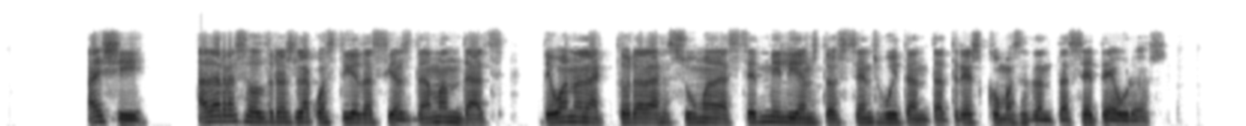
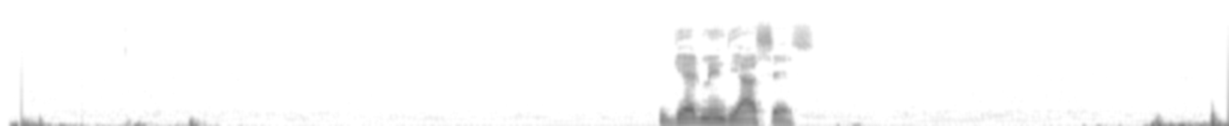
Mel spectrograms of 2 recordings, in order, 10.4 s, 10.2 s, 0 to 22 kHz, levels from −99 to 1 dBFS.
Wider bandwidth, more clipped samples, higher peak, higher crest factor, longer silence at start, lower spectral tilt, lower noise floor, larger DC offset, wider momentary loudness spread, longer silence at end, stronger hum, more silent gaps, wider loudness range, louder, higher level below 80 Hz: second, 8 kHz vs 9.4 kHz; neither; first, 0 dBFS vs -36 dBFS; about the same, 18 dB vs 20 dB; first, 0.75 s vs 0.1 s; about the same, -5.5 dB/octave vs -5.5 dB/octave; about the same, under -90 dBFS vs under -90 dBFS; neither; second, 5 LU vs 20 LU; first, 0.7 s vs 0 s; second, none vs 60 Hz at -90 dBFS; first, 1.42-1.64 s, 4.39-4.49 s vs none; second, 1 LU vs 11 LU; first, -17 LUFS vs -49 LUFS; first, -56 dBFS vs -68 dBFS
